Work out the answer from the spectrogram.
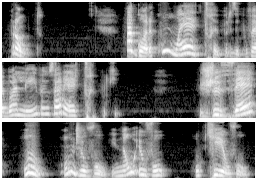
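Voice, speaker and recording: A Brazilian woman with a high, slightly husky voice teaches a grammar lesson. She explains patiently and step by step, often checking in with a quick tag question. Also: a bit bright. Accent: Brazilian Portuguese. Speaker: French teacher.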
